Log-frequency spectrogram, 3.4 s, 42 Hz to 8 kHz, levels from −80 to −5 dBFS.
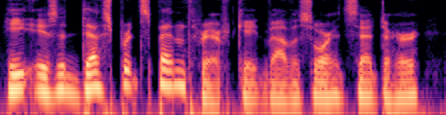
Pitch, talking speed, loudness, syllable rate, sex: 110 Hz, 195 wpm, -18 LUFS, 5.5 syllables/s, male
